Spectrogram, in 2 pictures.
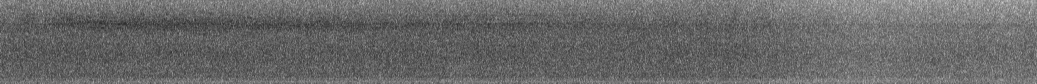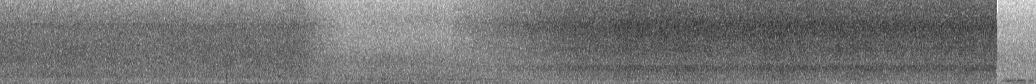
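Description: A waterfall on the Hantan River, running full after heavy rain, gives a constant, powerful rushing roar heard close and loud from start to finish, softening slightly in the latter half.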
